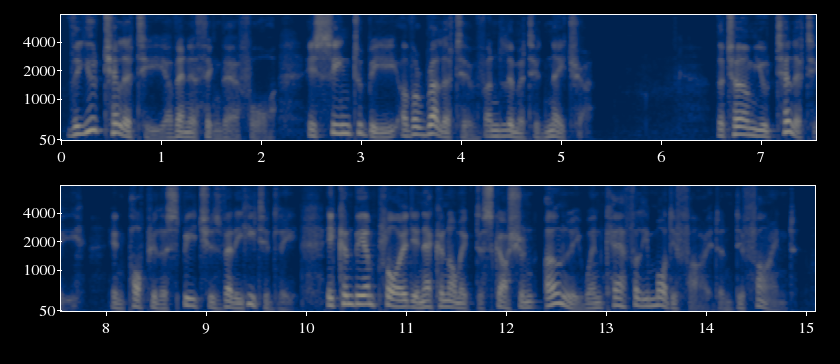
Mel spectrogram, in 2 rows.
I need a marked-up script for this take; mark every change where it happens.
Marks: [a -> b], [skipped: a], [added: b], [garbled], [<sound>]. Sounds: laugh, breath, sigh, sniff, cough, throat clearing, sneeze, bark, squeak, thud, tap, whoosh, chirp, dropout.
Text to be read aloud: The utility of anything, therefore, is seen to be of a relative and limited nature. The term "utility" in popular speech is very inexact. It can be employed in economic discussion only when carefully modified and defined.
The utility of anything, therefore, is seen to be of a relative and limited nature. The term "utility" in popular speech is very [inexact. -> heatedly] It can be employed in economic discussion only when carefully modified and defined.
